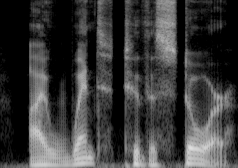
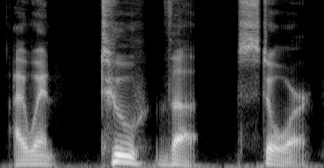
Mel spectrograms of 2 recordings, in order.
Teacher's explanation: The words to and 'the' become really weak. Almost like little blips of sound to the. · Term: unstressed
